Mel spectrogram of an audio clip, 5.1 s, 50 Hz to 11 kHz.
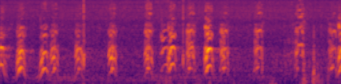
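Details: Hunting dogs Prle and Pirana baying at a dead deer at Salas on 8 September 2012; sharp, mid-pitched barks come in quick, uneven bursts, several per second, at moderate loudness.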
